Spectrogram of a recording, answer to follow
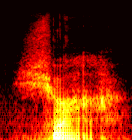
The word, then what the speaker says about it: schwa: Now moving on, let's understand schwa, pronounced as schwa.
